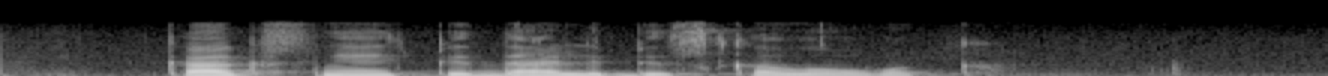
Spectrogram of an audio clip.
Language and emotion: Russian, neutral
